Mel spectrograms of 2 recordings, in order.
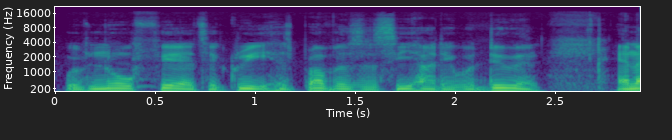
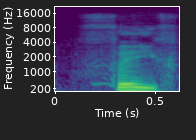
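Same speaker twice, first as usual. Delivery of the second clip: Faith punched out higher and louder, falling; emphatic single word; 5 semitones higher, 6 dB louder than usual. Real, not acted. Preacher stressing Faith to his listeners, loud and falling. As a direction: land the word Faith hard like a sermon point. Preacher hammering home the lesson.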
